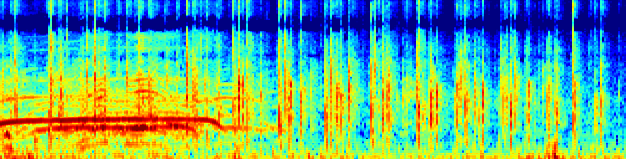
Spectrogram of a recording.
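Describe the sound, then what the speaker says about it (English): A community event audience gives a round of applause with cheering. It starts as a loud burst of clapping and whoops, then breaks into scattered, uneven claps that trail off. "please give her another round of applause"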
